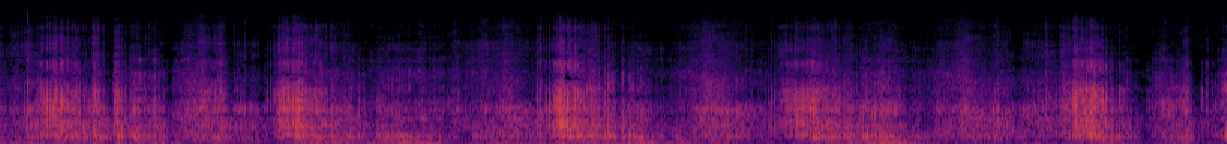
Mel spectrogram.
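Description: Long nails slowly and hard scratch the surface of a textured, hollow cardboard tube lying on its side, using both hands. Rough, raspy scraping strokes swell and fade in slow, uneven waves, with a hollow midrange resonance from the tube.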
